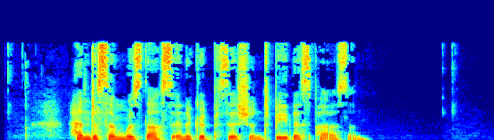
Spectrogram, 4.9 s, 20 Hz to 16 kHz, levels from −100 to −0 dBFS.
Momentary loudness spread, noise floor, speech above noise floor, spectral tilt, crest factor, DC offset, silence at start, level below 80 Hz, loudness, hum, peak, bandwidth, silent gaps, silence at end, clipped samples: 9 LU; -81 dBFS; 62 dB; -4 dB/octave; 20 dB; under 0.1%; 0.45 s; -60 dBFS; -19 LUFS; none; -2 dBFS; 12 kHz; none; 1.3 s; under 0.1%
